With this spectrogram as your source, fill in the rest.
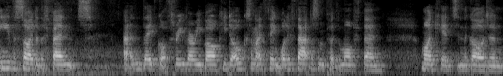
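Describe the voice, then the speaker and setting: A woman with a British accent, a fairly low pitch and a moderate pace. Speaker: childminder and vlogger. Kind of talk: casual talk to camera.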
